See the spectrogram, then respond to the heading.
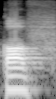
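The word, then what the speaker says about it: كاف: কাপ বানাতে হলে প্রথমে আপনি এই যে আকৃতিতে ব্যাস আছে বাইরে, এটা তৈরি করুন, মাঝখানে একটা এসের মতো লিখে দিন, হয়ে যাবে কাফ, পাতলা আওয়াজে কাফ।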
